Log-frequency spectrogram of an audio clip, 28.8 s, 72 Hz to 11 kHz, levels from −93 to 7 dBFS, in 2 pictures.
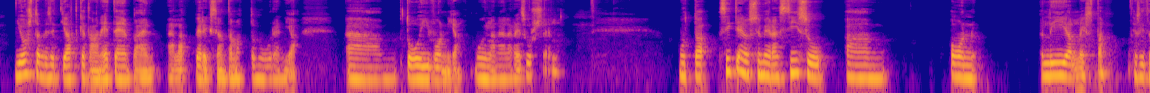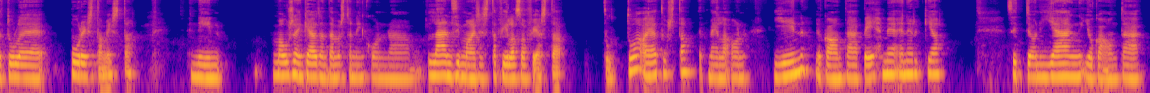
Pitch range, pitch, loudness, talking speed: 160-190 Hz, 170 Hz, -16 LUFS, 105 wpm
